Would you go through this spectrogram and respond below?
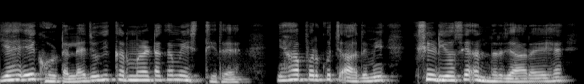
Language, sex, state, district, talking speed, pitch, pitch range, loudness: Hindi, male, Uttar Pradesh, Saharanpur, 205 wpm, 190 Hz, 145-210 Hz, -15 LUFS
